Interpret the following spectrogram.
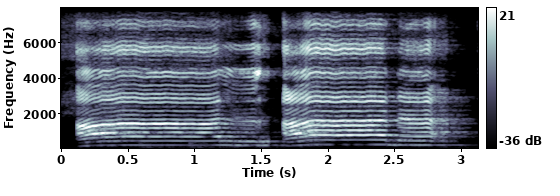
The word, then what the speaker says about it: الآن: وأنا من المسلمين الآن اس لفظ کے ہجے اس طرح سے کریں گے، حمزہ لام کھڑی زبر مد، آل، حمزہ کھڑی زبر آ، نون زبر نہ، الآن وقد عصيت قبل وكنت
